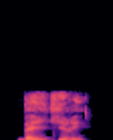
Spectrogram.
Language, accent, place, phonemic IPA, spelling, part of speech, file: French, France, Lyon, /daj.ki.ʁi/, daiquiri, noun, LL-Q150 (fra)-daiquiri.wav
- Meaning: daiquiri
